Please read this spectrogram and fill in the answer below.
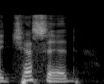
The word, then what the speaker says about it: chesed: I told you it's the Hebrew word chesed, chesed. We can spell it C-H-E-S-E-D, but you don't pronounce it chesed. If you say chesed around the Jewish person, that Jewish person will be amused. It's chesed. An H sound in Hebrew is ch, like it's like clearing your throat.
